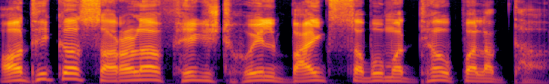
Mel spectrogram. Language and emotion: Odia, neutral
